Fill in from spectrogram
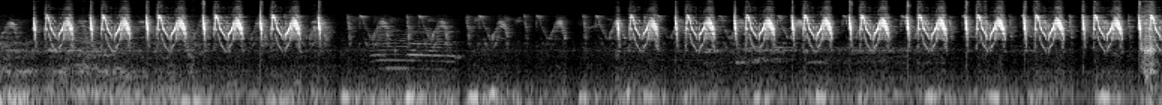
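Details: Prinia called ciblek gunung delivering a 'tembakan' roll as a lure for other songbirds: two long runs of fast, high swooping notes separated by a short pause with faint soft twitters.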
